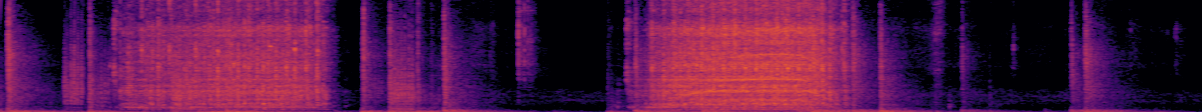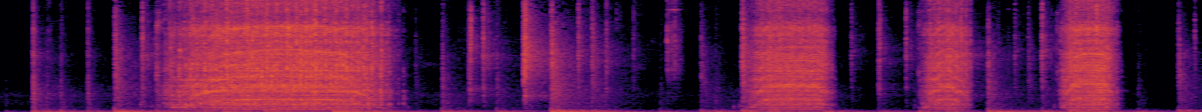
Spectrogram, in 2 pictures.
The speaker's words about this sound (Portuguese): Vou colocar certinho ali e vou costurar aqui de fora a fora.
